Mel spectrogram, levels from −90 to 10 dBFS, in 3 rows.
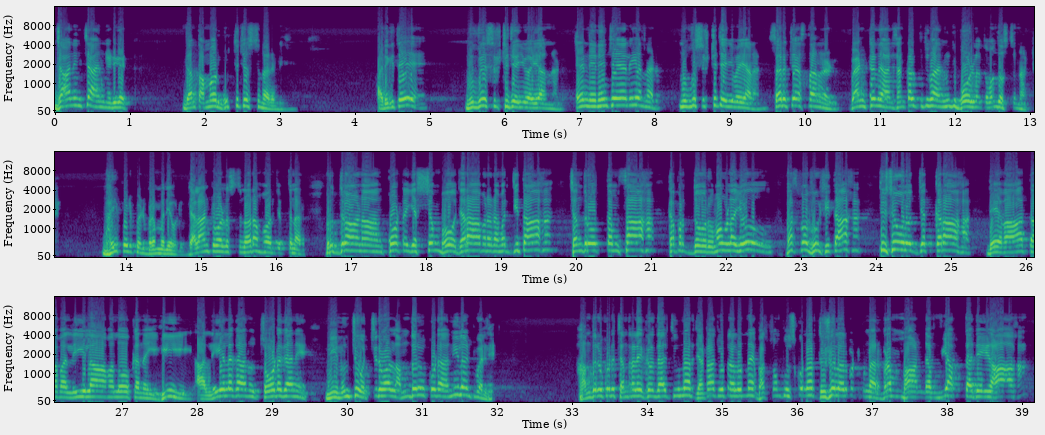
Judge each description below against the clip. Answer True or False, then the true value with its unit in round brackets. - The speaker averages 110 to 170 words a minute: True (115 wpm)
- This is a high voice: True (210 Hz)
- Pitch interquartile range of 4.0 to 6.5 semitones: True (4.8 semitones)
